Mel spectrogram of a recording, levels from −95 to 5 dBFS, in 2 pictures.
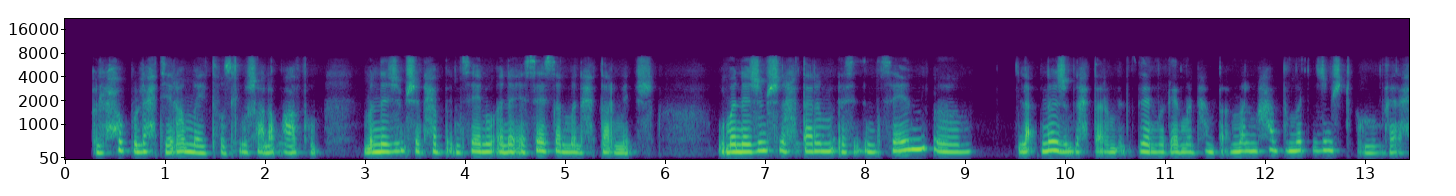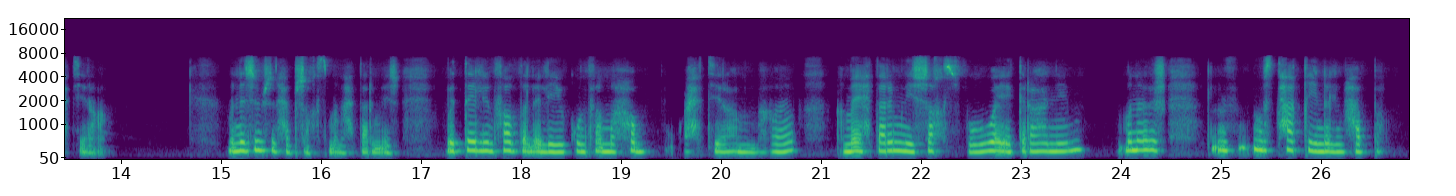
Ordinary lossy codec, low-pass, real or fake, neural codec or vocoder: MP3, 64 kbps; 7.2 kHz; real; none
